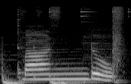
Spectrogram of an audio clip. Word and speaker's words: บัณฑุ: เรียน นี้ เลย ค่ะ บัณฑุ อ่าน ว่า บัณฑุ หมาย ถึง สี ขาว เหลือง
